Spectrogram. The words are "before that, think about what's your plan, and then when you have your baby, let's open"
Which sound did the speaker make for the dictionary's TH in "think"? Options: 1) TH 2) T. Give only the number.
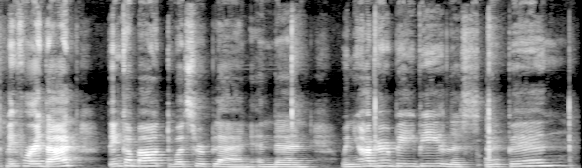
2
